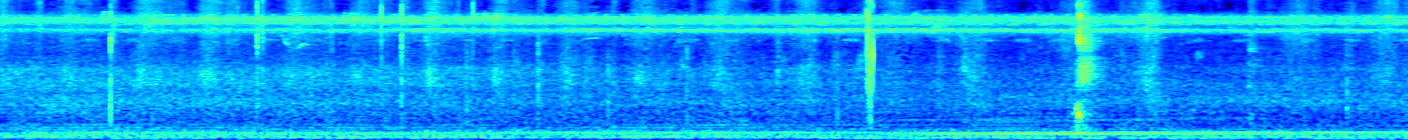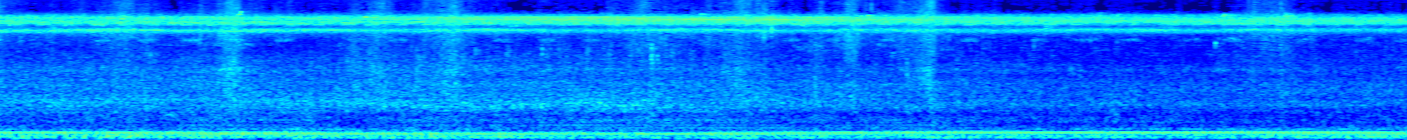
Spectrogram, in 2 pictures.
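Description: Crickets chirping steadily in a summer garden, over a low steady hum. One brief sharp sound stands out about eleven seconds in.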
